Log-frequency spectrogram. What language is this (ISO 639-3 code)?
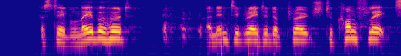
eng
